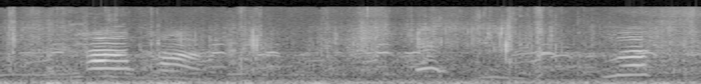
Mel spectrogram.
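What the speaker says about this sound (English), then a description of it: "You hear the geese honking out there?" Geese honk outdoors, a handful of short nasal calls scattered across a few seconds, fairly distant against steady low background rumble, with no talking over them.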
